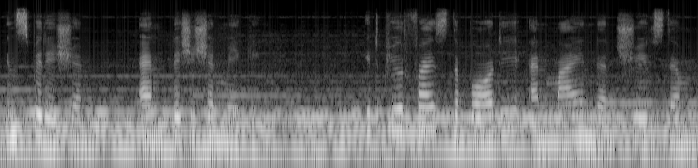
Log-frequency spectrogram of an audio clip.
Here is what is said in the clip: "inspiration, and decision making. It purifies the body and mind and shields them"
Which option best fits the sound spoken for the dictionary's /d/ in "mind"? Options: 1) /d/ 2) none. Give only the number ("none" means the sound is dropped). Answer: 1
